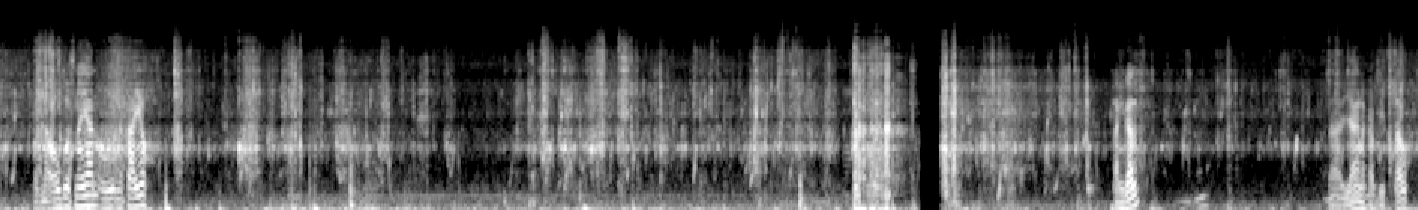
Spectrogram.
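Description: Water laps against a wooden boat's hull.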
